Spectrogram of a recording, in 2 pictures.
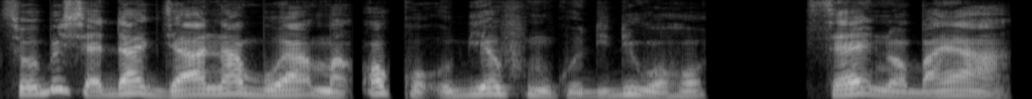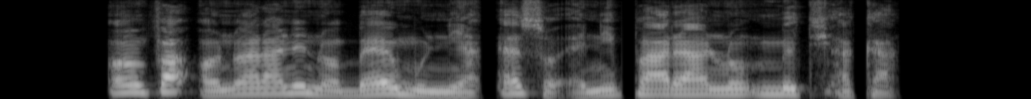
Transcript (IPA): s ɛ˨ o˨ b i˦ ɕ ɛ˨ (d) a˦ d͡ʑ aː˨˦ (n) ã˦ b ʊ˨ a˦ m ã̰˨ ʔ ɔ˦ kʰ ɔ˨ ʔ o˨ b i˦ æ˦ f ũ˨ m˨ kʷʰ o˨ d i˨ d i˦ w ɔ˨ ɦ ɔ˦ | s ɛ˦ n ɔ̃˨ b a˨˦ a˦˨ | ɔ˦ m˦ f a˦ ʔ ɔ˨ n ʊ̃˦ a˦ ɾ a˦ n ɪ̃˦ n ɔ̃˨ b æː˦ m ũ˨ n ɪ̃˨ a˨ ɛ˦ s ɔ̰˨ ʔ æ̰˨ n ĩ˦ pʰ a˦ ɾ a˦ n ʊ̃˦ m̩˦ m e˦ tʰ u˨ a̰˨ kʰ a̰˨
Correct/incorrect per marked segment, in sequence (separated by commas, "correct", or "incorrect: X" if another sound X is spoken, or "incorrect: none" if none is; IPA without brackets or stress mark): correct, correct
